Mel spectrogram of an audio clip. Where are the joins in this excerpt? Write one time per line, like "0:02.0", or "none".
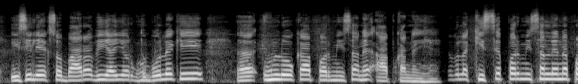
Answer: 0:01.4
0:04.6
